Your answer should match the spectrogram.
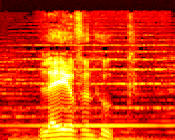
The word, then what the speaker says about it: Leeuwenhoek: L-A-Y, lay, ooh, then, they pronounce it with a V, hoek, Leeuwenhoek. Anthony van Leeuwenhoek.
